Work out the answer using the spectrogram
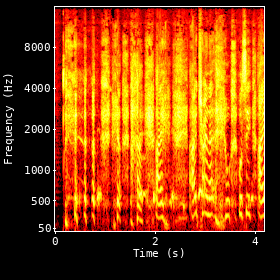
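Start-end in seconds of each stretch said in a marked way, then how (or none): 1.7-4.2 high-pitched talk with laughter through the words. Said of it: "I'm laughing".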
